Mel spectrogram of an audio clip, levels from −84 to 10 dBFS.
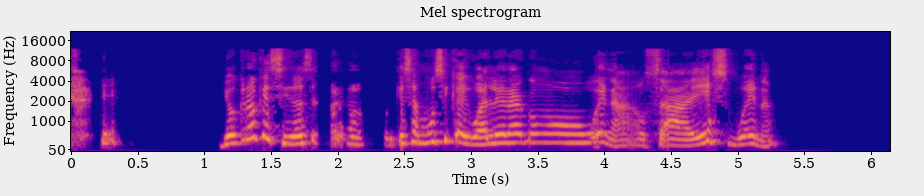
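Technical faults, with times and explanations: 2.48 s, overlap between stream segments: a tiny skip in the speech where two segments' timestamps overlapped and the player trimmed roughly 15 ms of sound that wasn't actually duplicated. The waveform jumps across the gap, which is why you hear a quick skip.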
